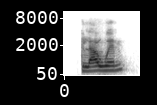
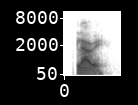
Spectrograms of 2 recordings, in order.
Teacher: pasó de una semiconsonante a una fricativa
